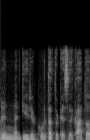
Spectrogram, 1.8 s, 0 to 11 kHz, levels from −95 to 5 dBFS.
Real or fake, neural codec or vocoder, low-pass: fake; codec, 16 kHz, 0.5 kbps, X-Codec, HuBERT features, trained on LibriSpeech; 7.2 kHz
